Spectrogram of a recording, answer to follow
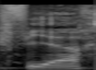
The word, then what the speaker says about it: Fiadh: Alors, pour info, ça s'écrit Bergfried, et c'est sorti chez Fiar, mais c'est du gaélique Fiar, ça s'écrit Fiadh.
